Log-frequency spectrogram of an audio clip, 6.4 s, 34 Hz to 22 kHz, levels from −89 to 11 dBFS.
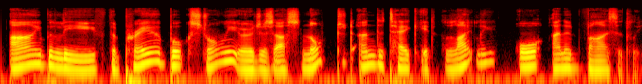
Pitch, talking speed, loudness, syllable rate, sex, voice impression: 130 Hz, 140 wpm, -21 LUFS, 4.7 syllables/s, male, masculine, adult-like, slightly relaxed, slightly dark, raspy, cool, intellectual, calm, slightly mature, wild, kind, modest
